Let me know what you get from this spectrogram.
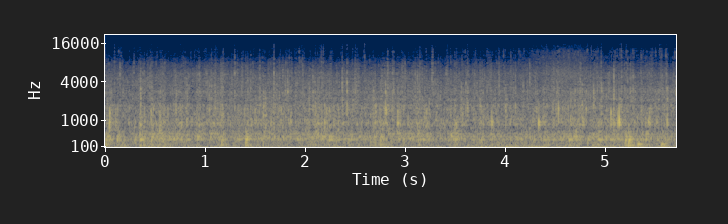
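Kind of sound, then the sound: food or drink, water bubbling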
